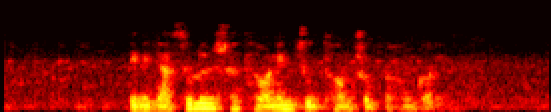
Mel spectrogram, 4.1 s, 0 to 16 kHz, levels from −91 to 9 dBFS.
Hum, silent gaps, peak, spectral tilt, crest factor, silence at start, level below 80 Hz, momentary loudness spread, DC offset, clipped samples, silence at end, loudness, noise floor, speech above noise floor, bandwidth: none; none; -4 dBFS; -11 dB/octave; 18 dB; 1 s; -58 dBFS; 19 LU; under 0.1%; under 0.1%; 0.9 s; -20 LUFS; -58 dBFS; 38 dB; 5.4 kHz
